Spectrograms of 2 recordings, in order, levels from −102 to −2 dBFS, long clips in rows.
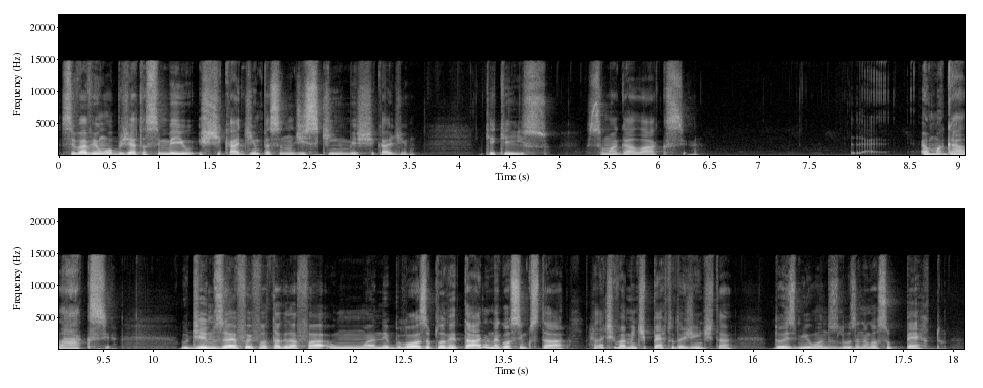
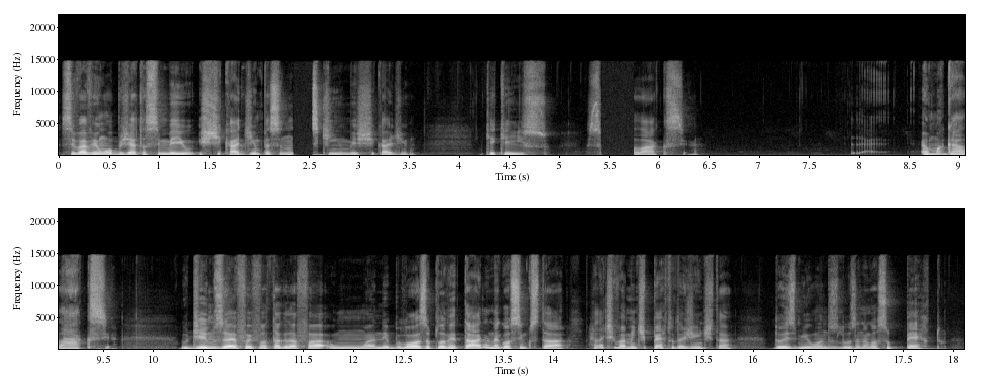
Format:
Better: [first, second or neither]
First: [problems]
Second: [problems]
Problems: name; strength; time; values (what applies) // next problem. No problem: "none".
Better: first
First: none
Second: audio cutting out; at 2.5 s and at 5.5 s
